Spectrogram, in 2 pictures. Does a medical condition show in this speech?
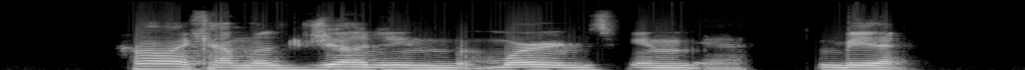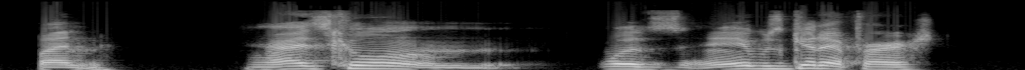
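Yes: Friedreich's ataxia; wheelchair dependent since age 18.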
